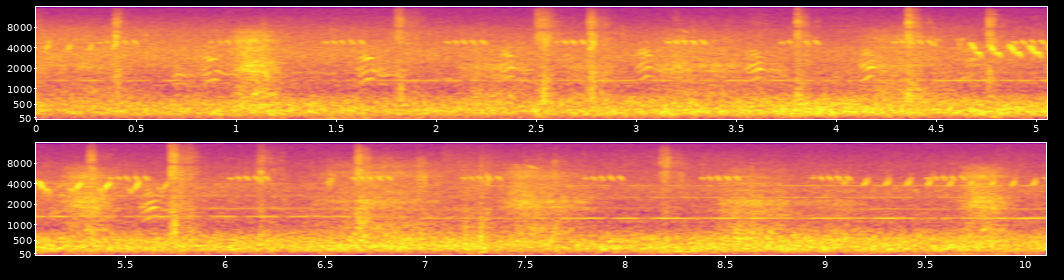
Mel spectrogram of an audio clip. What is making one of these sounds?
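Footsteps crunch through dry grass and leaves.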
